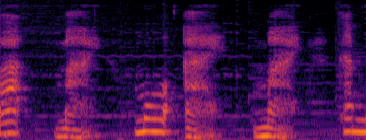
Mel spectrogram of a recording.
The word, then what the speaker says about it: 买: คะ คำ คำ นี้ ออก เสียง ว่า หมาย moai มาย ทำ นี่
